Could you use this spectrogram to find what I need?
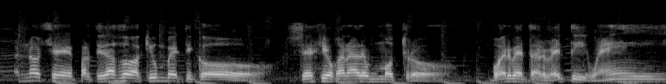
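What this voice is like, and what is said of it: Mexican Spanish accent. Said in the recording (Spanish): “te lo dicen así, con acento mexicano”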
